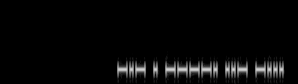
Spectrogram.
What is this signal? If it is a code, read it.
Morse code, heard as a keyed tone, about 40 wpm, 700 Hz. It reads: KE9UB
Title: USA Call Signs - 5 Characters - 4x Character Spacing - 40wpm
